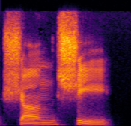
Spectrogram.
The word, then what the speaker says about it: Shang-Chi: And next time we're going to be talking Shang-Chi. Did I pronounce it right? – Yep.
